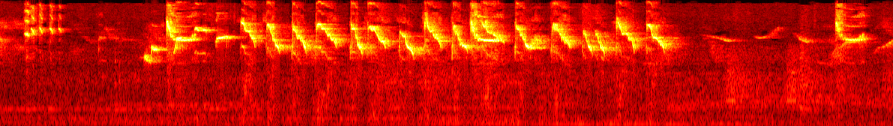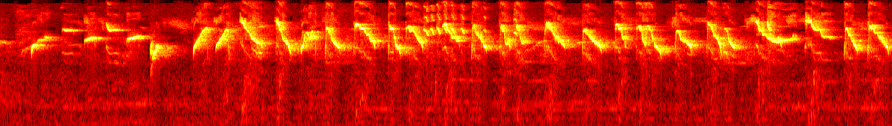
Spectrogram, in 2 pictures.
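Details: Mountain white-eye (pleci montanus) master song used for training songbirds: long runs of rapid, high, thin chirping notes in dense bursts, a short pause near six seconds, then more fast twittering.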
